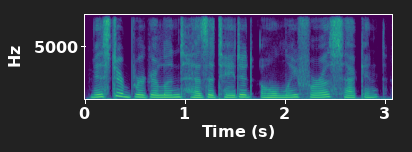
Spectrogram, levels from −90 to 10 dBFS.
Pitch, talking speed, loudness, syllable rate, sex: 210 Hz, 135 wpm, -18 LUFS, 4.9 syllables/s, female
